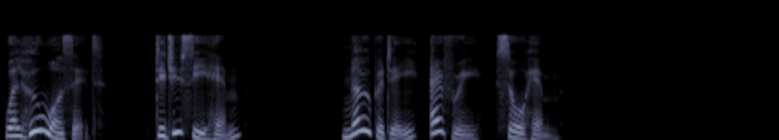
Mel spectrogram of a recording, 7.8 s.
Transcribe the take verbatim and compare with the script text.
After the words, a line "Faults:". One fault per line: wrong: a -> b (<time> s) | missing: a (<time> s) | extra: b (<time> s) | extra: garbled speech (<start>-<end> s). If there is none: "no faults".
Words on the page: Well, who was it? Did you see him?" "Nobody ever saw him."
Well, who was it? Did you see him?" "Nobody every saw him."
Faults:
wrong: ever -> every (4.3 s)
